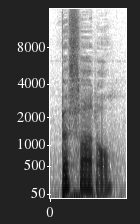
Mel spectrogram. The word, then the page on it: befuddle: American English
